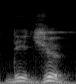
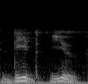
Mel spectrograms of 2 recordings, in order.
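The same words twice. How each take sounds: First: The d and y merge into a j sound. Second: The d and y are said as separate sounds. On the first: The speaker calls it right. "You obtain something like did you" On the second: The speaker calls it wrong. "what you obtain in native speaker speech is not did you"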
